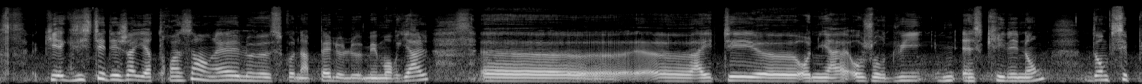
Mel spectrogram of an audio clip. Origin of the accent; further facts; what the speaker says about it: France; born there; Donc moi, je suis née en France.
